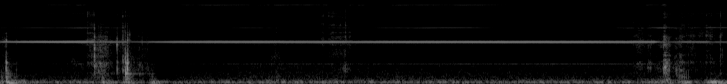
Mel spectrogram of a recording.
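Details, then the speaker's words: 1Plus S10 electric scooter charging about three hours, red charging light: steady thin high-pitched electronic whine from the charger, which is very hot to the touch. "and um I came down just now and I'm hearing this whining noise trailing out there"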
